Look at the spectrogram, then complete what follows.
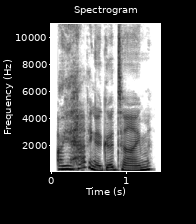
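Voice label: are you having a good time, female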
